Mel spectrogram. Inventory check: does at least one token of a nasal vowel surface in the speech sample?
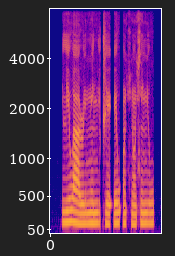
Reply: yes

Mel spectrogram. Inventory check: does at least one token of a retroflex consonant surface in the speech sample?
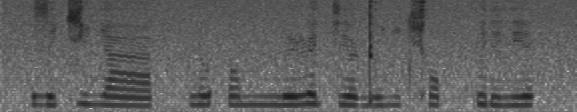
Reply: yes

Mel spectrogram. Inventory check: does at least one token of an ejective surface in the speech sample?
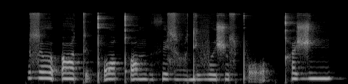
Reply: yes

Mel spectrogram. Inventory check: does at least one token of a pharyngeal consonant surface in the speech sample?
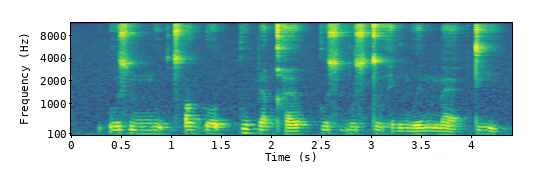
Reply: no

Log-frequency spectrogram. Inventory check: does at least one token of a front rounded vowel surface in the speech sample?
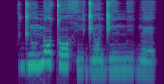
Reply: no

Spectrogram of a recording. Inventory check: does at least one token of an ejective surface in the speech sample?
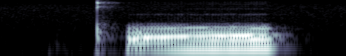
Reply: yes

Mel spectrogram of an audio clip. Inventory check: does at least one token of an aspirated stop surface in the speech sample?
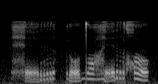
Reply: no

